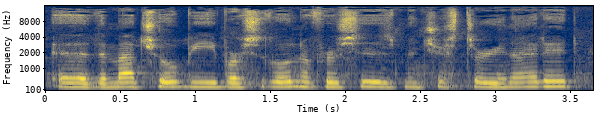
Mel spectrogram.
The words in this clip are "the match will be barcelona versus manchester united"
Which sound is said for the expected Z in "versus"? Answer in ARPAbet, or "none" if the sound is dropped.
Z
